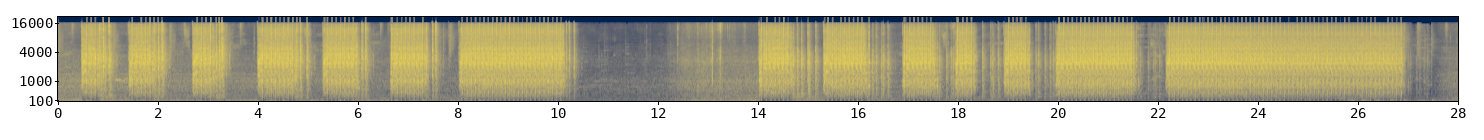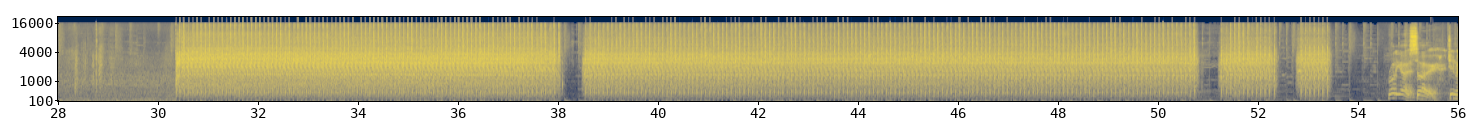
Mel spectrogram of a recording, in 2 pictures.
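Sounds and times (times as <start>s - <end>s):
gel blaster firing full auto: 0.5s - 10.4s, 14.0s - 27.1s, 30.4s - 53.5s.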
